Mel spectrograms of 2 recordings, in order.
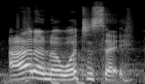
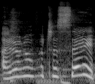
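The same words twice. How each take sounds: First: It sounds puzzled and confused. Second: It sounds pleasantly surprised and delighted. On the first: The speaker doesn't understand what is going on. The speaker calls it wrong. "this sounds like you don't actually understand what's going on" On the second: The speaker is overwhelmed with gratitude. The speaker calls it right. "When you get really surprised, but in a good way"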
